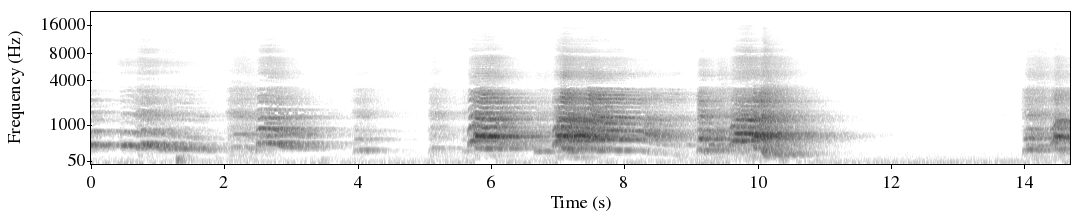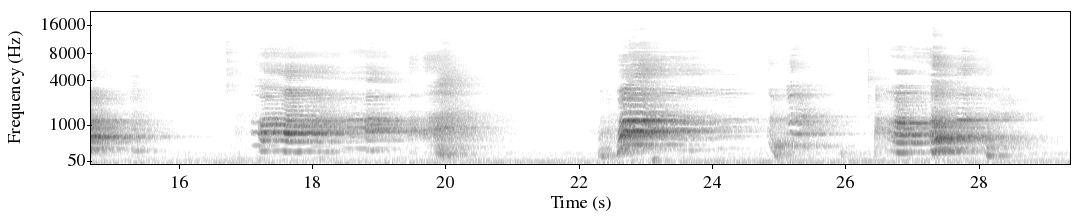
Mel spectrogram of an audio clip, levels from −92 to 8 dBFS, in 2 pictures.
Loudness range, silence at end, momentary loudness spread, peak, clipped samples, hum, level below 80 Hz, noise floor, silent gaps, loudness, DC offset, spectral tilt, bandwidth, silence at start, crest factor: 19 LU; 1.15 s; 27 LU; -10 dBFS; under 0.1%; none; -76 dBFS; -79 dBFS; none; -28 LUFS; under 0.1%; -4 dB/octave; 9.4 kHz; 0 s; 24 dB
